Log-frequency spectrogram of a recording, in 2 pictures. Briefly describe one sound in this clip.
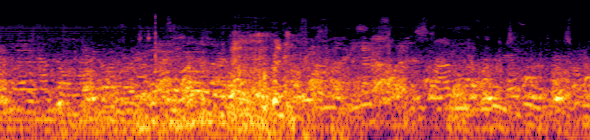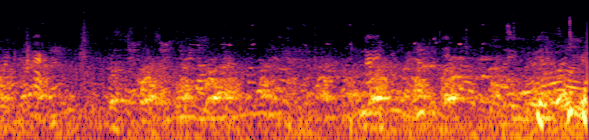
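People talk quietly at a distance outdoors.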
